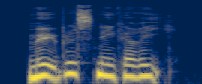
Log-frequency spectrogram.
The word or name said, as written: møbelsnedkeri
